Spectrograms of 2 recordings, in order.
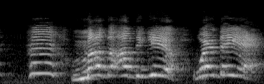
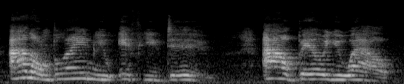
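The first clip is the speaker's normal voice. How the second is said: much lower, softer mocking imitation of Sean; 10 semitones lower, 5 dB quieter than usual. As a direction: drop low and quiet to mock him. Mimicking Sean's reply.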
